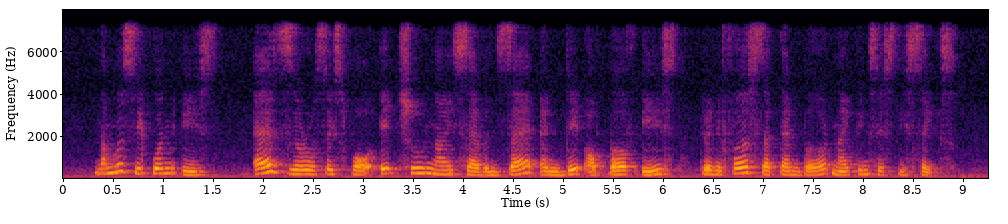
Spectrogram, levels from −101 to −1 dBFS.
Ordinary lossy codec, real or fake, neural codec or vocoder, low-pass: none; real; none; 7.2 kHz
